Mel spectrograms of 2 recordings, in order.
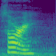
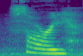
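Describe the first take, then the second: First: It is said flatly, without feeling. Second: It is said warmly, with genuine feeling. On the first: The speaker does not really mean the apology. The speaker calls it wrong. "the meaning and the feeling isn't there. ... It doesn't sound sincere" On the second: The speaker genuinely means the apology. The speaker calls it right. "I would want to say it more like this"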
